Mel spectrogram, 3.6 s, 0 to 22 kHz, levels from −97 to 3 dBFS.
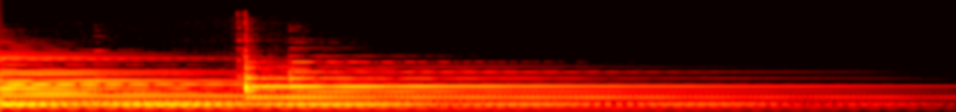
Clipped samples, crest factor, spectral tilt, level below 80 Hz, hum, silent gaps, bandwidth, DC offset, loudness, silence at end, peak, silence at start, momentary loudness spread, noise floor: under 0.1%; 20 dB; -7 dB/octave; under -90 dBFS; none; none; 11 kHz; under 0.1%; -36 LUFS; 0.45 s; -16 dBFS; 0 s; 19 LU; -62 dBFS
